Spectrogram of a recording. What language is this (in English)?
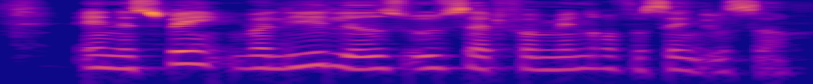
Danish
